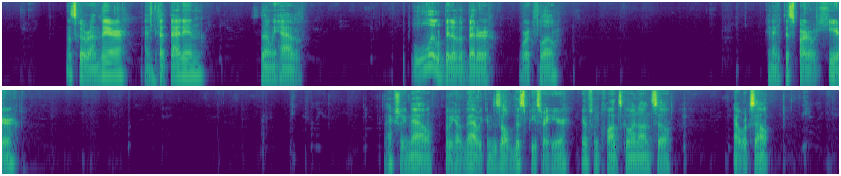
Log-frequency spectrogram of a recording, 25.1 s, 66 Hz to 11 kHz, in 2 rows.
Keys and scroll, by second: 2.0 Return, 5.8 1, 7.8 j, 12.6 j, 17.1 2, 18.1 alt+z, 18.8 x, 19.8 alt+z, 24.0 1.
